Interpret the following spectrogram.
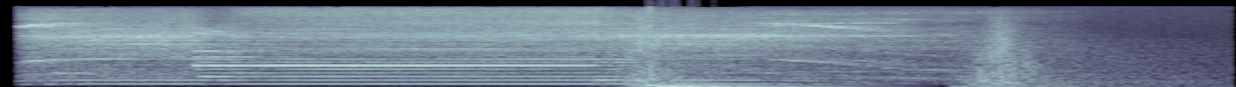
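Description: Logo-sting music: a held synth chord, then a deep boom about three seconds in and a second sweeping hit near five seconds, fading out.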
